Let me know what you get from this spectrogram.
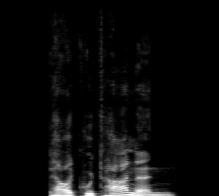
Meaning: inflection of perkutan: 1. strong genitive masculine/neuter singular 2. weak/mixed genitive/dative all-gender singular 3. strong/weak/mixed accusative masculine singular 4. strong dative plural
- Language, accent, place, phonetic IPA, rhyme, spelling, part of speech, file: German, Germany, Berlin, [pɛʁkuˈtaːnən], -aːnən, perkutanen, adjective, De-perkutanen.ogg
